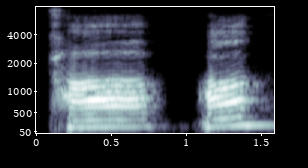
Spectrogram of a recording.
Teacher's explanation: اس کے بعد باری آتی ہے جیم. ہا، ہا حلق سے نکالنا ہے، تھوڑا سا اس میں زور لگے گا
